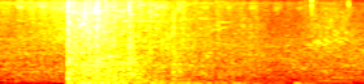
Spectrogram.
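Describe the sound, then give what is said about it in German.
A single loud crash as a camera robot, flung four metres through the air by a vehicle, slams into a house wall, bursting with a shattering, glassy spray as its lens cracks, ringing out and slowly fading, with a faint clatter near the end. “Doch der Kamerabot hat keine Chance, und schon das nächste Fahrzeug erwischt ihn und schleudert ihn vier Meter durch die Luft, wo er an eine Hauswand knallt.”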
